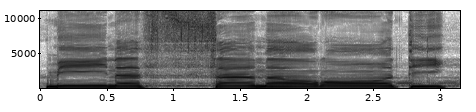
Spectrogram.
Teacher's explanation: huruf na langsung sambung ke huruf tha yang berharokat tasydid, kita tahan dan kita tekan. Minas samarati, alif lamnya tidak dibaca, alif lam syamsiyah. · Minas samarati, alif lamnya tidak dibaca, alif lam syamsiyah. Minas samarati, huruf ra kita panjangkan 2 harokat karena di atasnya terdapat tanda alif kecil.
